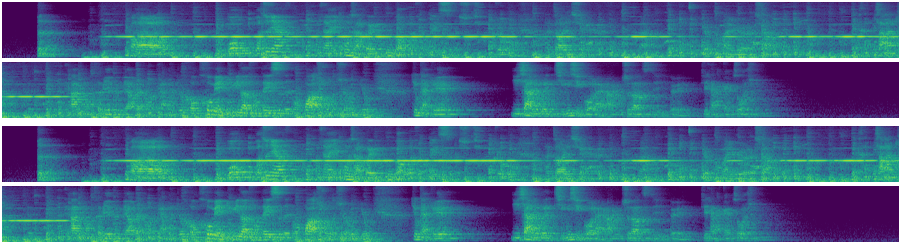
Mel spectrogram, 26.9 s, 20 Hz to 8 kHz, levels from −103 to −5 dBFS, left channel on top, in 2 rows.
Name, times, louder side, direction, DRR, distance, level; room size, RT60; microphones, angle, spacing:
sound 1, 1.2-19.0, equal, 10° left, 0.9 m, -33 dB
sound 2, 1.5-10.0 10.8-14.3, left 1 dB, 75° left, 0.6 m, -23 dB
voice 1, 1.9-2.5 3.4-4.3 4.7-9.2 9.5-9.8 10.5-11.7 12.8-13.5 13.8-13.9 14.4-20.2 21.1-24.8, right 1 dB, 15° right, -3 dB, 0.5 m, -31 dB
2.8 x 2.2 x 2.3 m, 1.1 s
head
